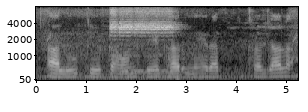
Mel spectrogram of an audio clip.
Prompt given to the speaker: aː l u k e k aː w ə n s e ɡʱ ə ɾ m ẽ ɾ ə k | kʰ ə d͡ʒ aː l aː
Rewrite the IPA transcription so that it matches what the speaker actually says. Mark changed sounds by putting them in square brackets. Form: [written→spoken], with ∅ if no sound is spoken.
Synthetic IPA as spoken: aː l u k e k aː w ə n s e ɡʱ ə ɾ m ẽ ɾ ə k | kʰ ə d͡ʒ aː l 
